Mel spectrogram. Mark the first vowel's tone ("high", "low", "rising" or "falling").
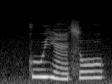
high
